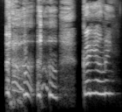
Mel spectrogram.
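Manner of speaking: high, choked coughing fit; hard coughing. Acted. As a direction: cough hard after being grabbed by the throat. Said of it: "Banja coughed hard".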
